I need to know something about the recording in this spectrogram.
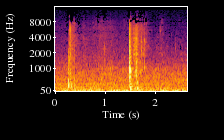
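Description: A small object clicks down on a table.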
